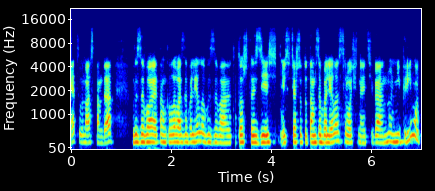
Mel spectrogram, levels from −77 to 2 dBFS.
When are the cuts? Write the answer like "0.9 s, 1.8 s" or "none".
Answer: 3.3 s, 4.1 s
